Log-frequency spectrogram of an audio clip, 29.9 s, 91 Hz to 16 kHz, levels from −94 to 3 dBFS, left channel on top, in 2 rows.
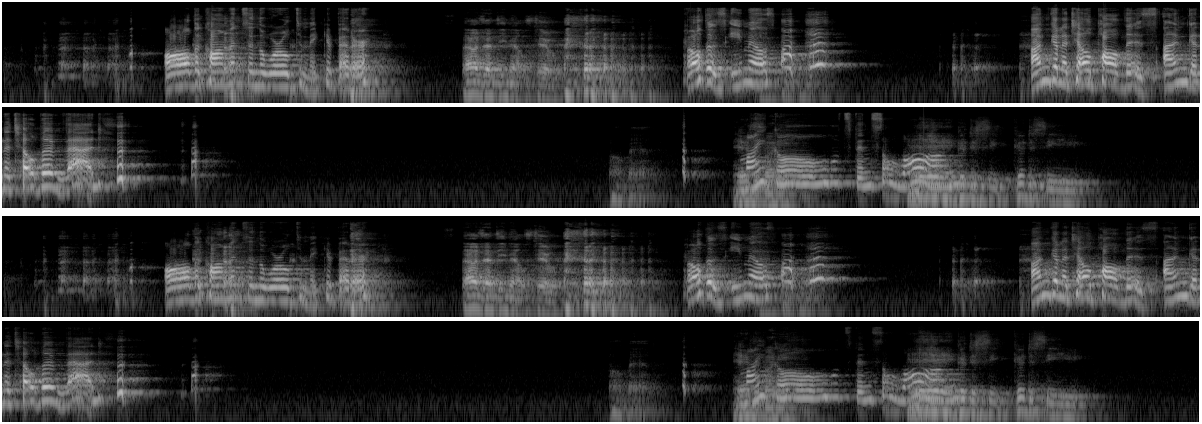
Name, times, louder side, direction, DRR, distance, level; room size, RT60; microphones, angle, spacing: voice 1, 0.7-1.2 2.4-2.5 2.8-2.9 3.6-3.7 4.3-4.6 5.7-7.8 9.4-10.1 11.9-12.2 12.7-12.9 22.6-23.0, equal, 70° right, 3 dB, 6.8 m, -42 dB
voice 2, 2.0-4.6 8.5-10.3 12.9-16.5 17.3-17.4 24.2-26.9, left 4 dB, 55° left, 8 dB, 1.3 m, -31 dB
voice 3, 24.1-24.9 26.3-28.5, equal, 20° right, 3 dB, 3.1 m, -45 dB
24.5 x 22.5 x 9.4 m, 0.88 s
head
